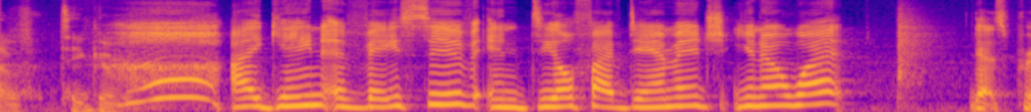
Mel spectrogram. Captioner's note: gasps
